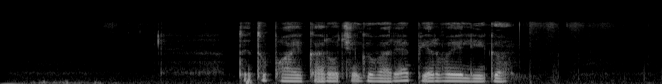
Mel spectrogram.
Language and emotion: Russian, neutral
